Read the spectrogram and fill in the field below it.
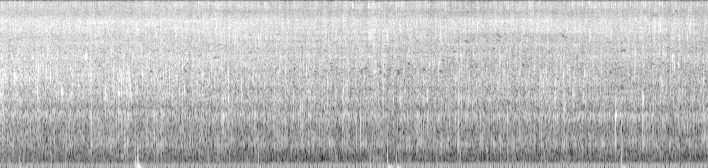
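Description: Tilapia fries in hot oil with a loud, dense, unbroken sizzle heard up close, with occasional soft knocks and no speech.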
